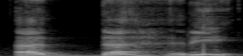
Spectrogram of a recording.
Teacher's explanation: الهاء صدريه وضعيفه باهتزاز الاوتار الصوتيه من اقص الحلق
